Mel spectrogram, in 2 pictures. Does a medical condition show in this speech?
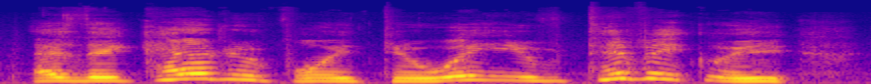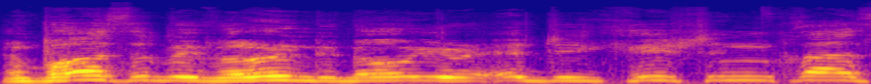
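Yes: cerebral palsy.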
